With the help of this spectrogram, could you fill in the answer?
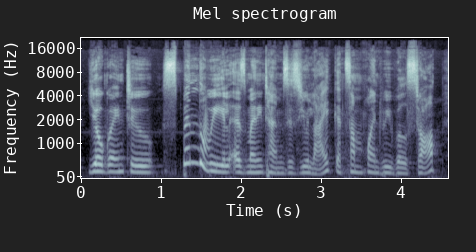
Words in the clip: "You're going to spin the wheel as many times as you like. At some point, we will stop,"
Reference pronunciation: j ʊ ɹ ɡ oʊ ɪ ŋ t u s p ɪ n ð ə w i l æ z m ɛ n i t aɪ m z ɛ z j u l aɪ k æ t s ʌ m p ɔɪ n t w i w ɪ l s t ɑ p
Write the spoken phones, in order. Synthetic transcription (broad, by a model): j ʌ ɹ ɡ oʊ ɪ ŋ t u s p ɪ n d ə w i l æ z m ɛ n i t aɪ m z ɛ z j u l aɪ k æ t s ʌ m p ɔɪ n t w i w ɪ l s t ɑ p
